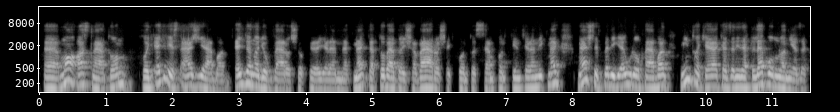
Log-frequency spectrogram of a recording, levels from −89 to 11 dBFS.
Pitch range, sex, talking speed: 130-155 Hz, male, 145 wpm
